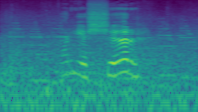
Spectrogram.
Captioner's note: in a faux irish accent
